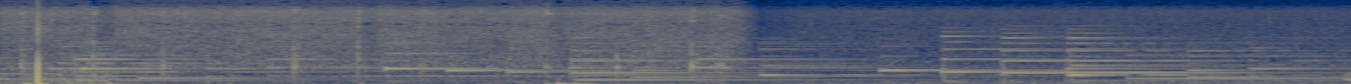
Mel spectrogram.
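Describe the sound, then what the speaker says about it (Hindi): Finely chopped onion fries in hot desi ghee, a steady close sizzle with soft crackles and stirring under background music, no talking. "उसके बाद आपको डालना है प्याज, जो महीन कटा हुआ प्याज है वो उसमें आपको डालना है और अच्छी तरह से उसको भून लेना है।"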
